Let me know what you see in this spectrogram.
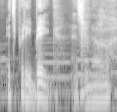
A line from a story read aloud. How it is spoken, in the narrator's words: breathed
